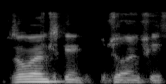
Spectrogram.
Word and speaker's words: Zelensky: whose name I can never pronounce. – Zelensky, thank you.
